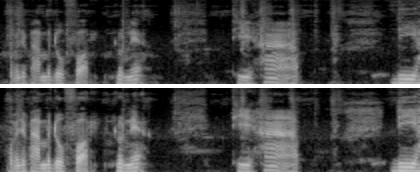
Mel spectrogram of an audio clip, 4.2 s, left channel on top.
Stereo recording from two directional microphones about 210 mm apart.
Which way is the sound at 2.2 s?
10° right (ahead or behind).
